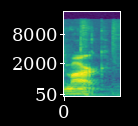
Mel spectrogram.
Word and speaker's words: MK: with the letters MK that MK was intended to be pronounced as Mark similarly to how it is used in Europe the problem was that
